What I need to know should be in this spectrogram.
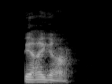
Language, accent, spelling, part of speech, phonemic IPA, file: French, France, pérégrin, adjective, /pe.ʁe.ɡʁɛ̃/, LL-Q150 (fra)-pérégrin.wav
- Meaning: foreign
